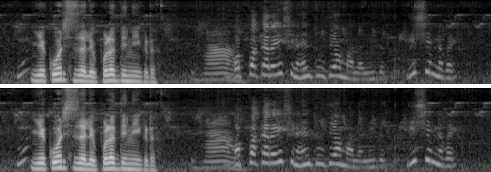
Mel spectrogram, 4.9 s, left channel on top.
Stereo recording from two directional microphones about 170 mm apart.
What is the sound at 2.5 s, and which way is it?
Speech, 35° left (ahead or behind).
